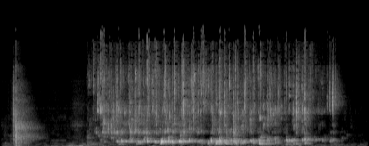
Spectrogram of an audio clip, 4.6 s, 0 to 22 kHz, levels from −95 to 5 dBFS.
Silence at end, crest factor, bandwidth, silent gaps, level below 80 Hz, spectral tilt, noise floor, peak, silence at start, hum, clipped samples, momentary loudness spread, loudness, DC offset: 0.35 s; 22 dB; 18 kHz; none; -74 dBFS; 0.5 dB/octave; -63 dBFS; -14 dBFS; 0.15 s; none; under 0.1%; 12 LU; -34 LUFS; under 0.1%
